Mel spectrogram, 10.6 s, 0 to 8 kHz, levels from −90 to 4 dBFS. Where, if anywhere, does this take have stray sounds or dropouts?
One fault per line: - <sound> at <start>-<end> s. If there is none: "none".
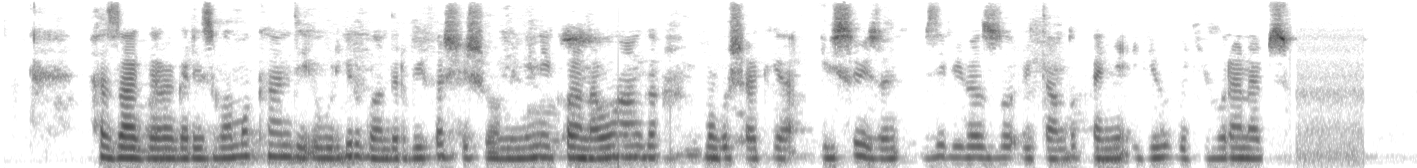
none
